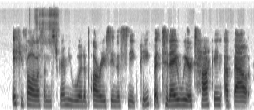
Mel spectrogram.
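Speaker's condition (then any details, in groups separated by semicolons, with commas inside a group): No condition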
